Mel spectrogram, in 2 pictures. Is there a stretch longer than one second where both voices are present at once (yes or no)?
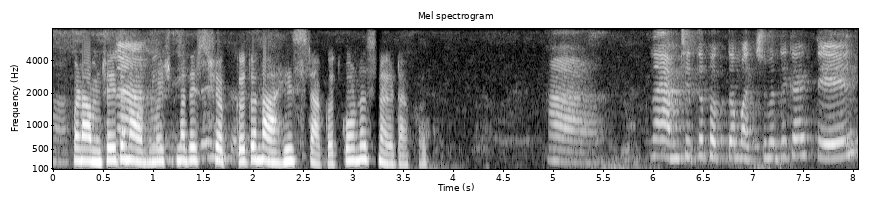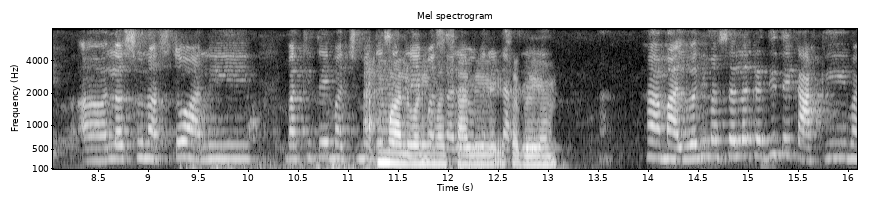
yes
